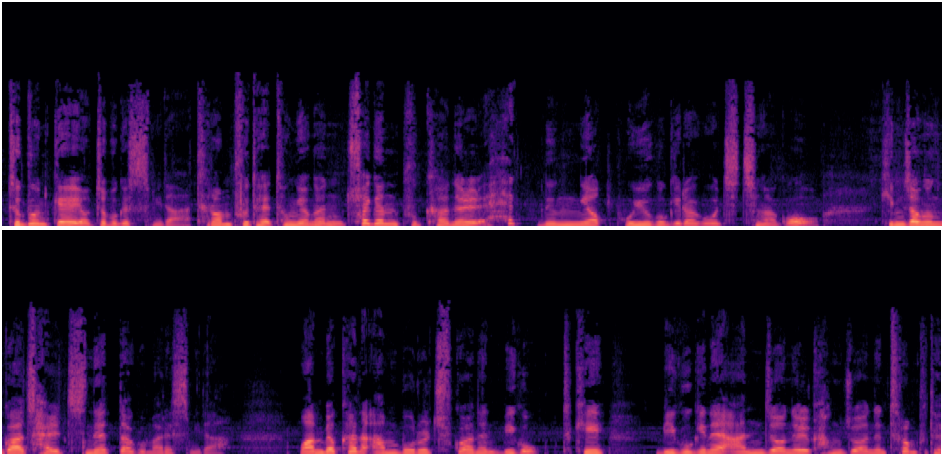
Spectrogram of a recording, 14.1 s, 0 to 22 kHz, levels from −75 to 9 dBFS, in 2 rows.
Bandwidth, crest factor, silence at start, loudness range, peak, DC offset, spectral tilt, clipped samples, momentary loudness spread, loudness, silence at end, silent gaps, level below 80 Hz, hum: 14.5 kHz; 20 dB; 0.05 s; 2 LU; 0 dBFS; under 0.1%; -5 dB/octave; under 0.1%; 11 LU; -20 LUFS; 0 s; none; -66 dBFS; none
